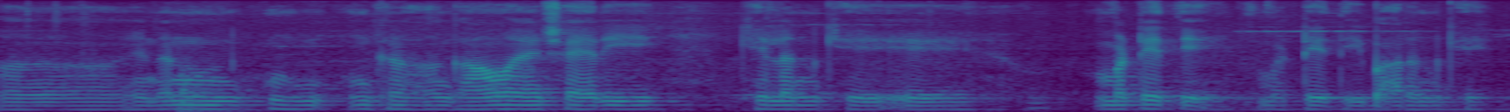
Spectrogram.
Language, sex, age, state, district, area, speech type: Sindhi, male, 30-45, Gujarat, Kutch, urban, spontaneous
